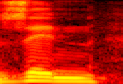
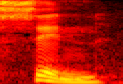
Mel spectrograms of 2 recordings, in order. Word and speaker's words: Sinn: 3 5 6 and Zin a German watch manufacturing company I would have pronounced it sin but I'm reliably informed in German it's in now this is not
